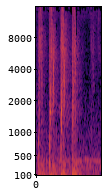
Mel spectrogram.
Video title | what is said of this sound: 牛排熟成越久越好？肉舖老闆試吃4種熟成程度的沙朗牛排 Does Steak Get Better With Age?｜科普長知識｜GQ Taiwan | it has really hardened to a point where you can actually knock on it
